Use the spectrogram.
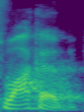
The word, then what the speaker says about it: Wachob: It's my South African background, I think, but the CH, I always want to do that sound, So anyway, Jason and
